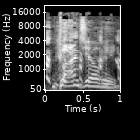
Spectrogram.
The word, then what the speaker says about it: Bon Jovi: How do you say his name again? Bon Jovi? – Bon Jovi. – Bon Jovi. – I was thinking of banjo.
